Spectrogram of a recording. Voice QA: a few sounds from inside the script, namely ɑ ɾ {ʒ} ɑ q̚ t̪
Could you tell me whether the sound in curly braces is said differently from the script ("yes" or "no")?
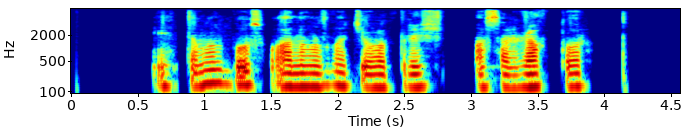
no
